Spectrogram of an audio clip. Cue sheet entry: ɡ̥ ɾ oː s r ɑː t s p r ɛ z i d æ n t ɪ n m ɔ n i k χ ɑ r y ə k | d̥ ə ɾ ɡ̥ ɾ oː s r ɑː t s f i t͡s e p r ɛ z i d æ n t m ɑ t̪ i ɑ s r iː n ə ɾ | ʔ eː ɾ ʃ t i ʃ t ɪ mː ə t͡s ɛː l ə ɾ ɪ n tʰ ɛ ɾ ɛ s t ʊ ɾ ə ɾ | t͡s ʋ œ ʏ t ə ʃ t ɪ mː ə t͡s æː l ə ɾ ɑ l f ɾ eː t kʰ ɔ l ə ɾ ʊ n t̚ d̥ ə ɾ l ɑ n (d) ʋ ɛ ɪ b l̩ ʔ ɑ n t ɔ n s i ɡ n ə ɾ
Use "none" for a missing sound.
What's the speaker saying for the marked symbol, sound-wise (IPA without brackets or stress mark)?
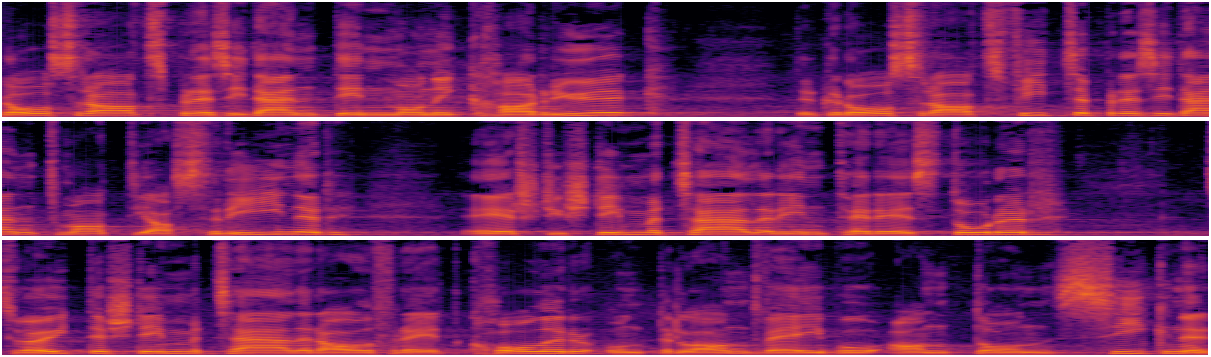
d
